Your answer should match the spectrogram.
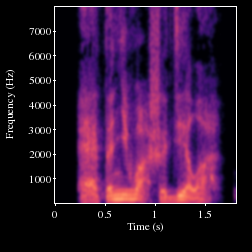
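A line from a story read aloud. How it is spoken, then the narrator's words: Rude reply. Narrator (Russian): грубо ответил Хадвин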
